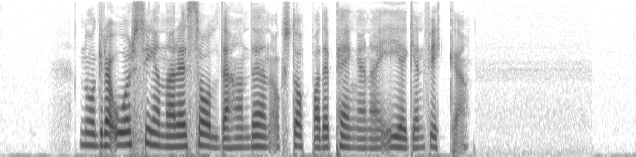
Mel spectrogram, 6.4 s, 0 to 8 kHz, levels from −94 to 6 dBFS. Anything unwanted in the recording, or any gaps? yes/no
no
